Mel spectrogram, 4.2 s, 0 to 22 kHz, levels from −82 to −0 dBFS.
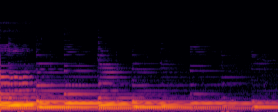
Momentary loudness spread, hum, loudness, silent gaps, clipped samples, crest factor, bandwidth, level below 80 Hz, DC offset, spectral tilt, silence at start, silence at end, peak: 13 LU; none; -26 LUFS; none; under 0.1%; 14 dB; 4.5 kHz; -62 dBFS; under 0.1%; -10.5 dB/octave; 0 s; 0 s; -12 dBFS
